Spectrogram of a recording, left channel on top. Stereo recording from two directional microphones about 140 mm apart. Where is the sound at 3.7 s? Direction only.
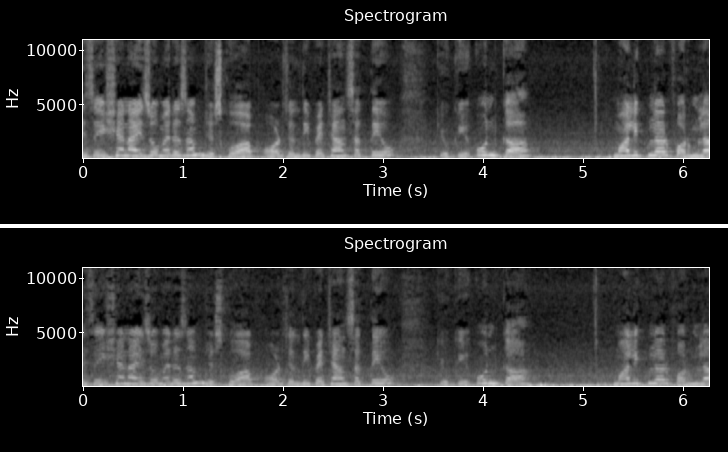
40° left (ahead or behind).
